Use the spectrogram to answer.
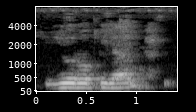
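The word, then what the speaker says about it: European: अब देखिए ई वाले को हम लेंगे, दोनों तरफ यहाँ पर कॉन्सोनेंट साउंड है, इसको आप लिख दीजिए यूरोपियन, आप लिखिए यू, ये होता है प्रोनाउंसिएशन यूरोपियन, इस तरह से।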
